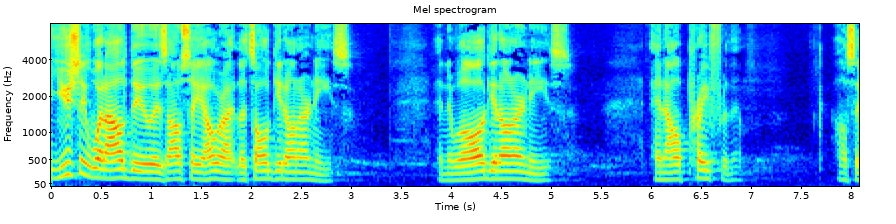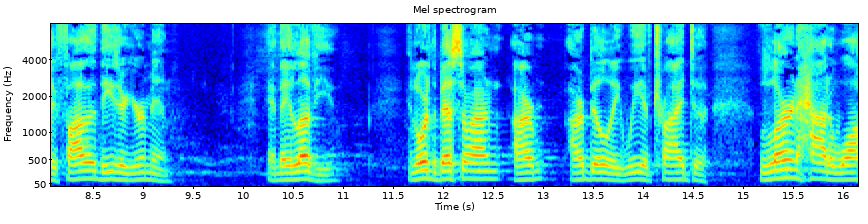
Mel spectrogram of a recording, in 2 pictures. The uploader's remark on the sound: The following audio comes from the National Disciple Making Forum by Discipleship.org. An organization called discipleFIRST hosted a track called "Invest in a Few: How to Raise Up Reproducing Disciple Makers." That’s where audio for today’s episode was recorded.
